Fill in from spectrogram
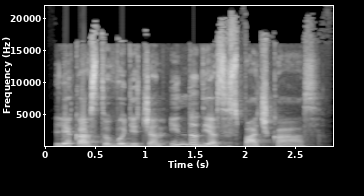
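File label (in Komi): лекарствоо вӧдитчан индӧдъяс пачкаас, Komi, female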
